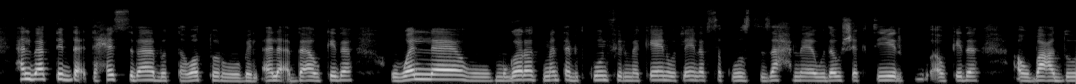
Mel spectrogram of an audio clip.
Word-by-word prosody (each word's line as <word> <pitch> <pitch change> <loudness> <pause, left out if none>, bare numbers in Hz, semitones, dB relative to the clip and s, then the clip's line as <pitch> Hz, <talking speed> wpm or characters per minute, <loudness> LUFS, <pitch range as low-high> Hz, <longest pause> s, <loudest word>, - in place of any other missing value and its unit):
هل 245 0 +3
بقى 245 0 +6
بتبدأ 245 -3 0
تحِس 220 +4 -2
بقى 200 0 +2
بالتوتُّر 180 +1 -1
وبالقَلَق 160 +3 -1
بقى 180 +3 +1
وكده، 195 +3 -1 0.4
والّا 225 +5 +6
وبمُجرّد 180 +3 0
ما 195 +1 -2
أنت 205 +1 -4
بتكون 205 +2 -2
في 195 0 -7
المكان 180 +3 -2
وتلاقي 195 +1 -3
نَفْسك 190 -1 -7
وِسط 175 -1 -6
زحمة 185 0 -3
ودوشة 180 +1 0
كتير 190 +1 -1 0.3
أو 170 - -4
كده 185 +1 -2 0.4
أو 170 -1 +1
بعد 180 -1 +2
185 Hz, 145 wpm, -23 LUFS, 175-200 Hz, 0.4 s, بقى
